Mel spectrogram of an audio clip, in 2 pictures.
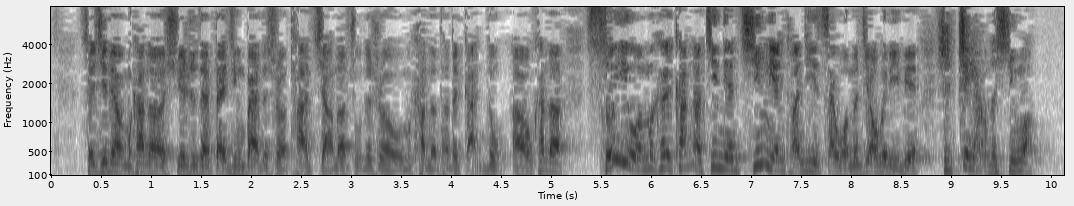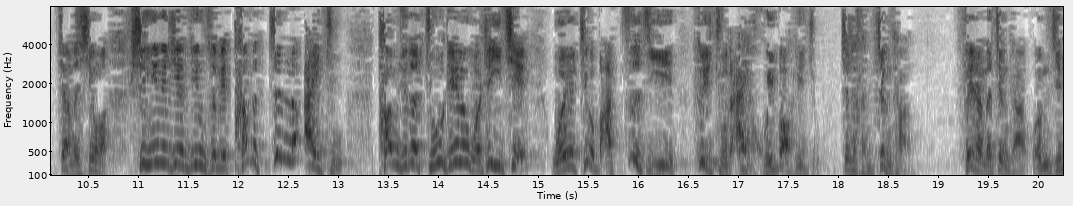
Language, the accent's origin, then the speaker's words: Chinese; Northeast China, China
